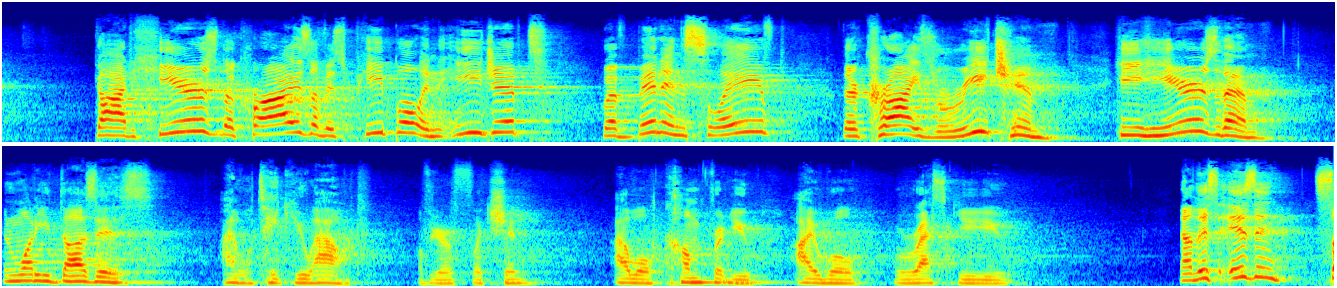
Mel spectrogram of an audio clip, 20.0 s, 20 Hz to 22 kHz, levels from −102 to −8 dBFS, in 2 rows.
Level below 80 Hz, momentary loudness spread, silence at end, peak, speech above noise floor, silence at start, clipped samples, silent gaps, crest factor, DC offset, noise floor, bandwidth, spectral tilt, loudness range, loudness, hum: -66 dBFS; 16 LU; 0 s; -4 dBFS; 47 dB; 0.7 s; under 0.1%; none; 20 dB; under 0.1%; -70 dBFS; 14.5 kHz; -4 dB/octave; 11 LU; -23 LUFS; none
